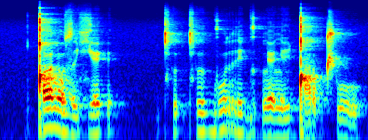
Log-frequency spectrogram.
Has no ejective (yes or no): no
